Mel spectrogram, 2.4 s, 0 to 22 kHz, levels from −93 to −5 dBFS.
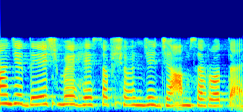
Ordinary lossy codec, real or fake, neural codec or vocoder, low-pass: none; real; none; 5.4 kHz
